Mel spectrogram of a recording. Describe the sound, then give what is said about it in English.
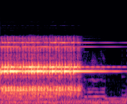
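A telephone rings with one bright, loud bell burst. The ring stops abruptly and leaves a fading tone. “Oh, that's the phone. Hold on. I got to get the phone.”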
